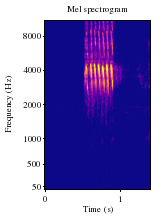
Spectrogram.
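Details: Canary song for teaching young birds and stimulating males and females to mate: a single fast trill of about seven sharp, high chirping notes lasting under half a second, otherwise quiet.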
